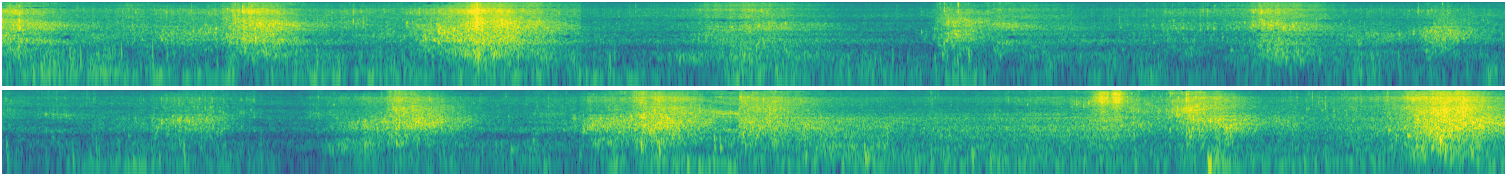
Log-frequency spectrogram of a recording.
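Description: Strong storm wind blowing in gusts, surging and easing every two to three seconds.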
